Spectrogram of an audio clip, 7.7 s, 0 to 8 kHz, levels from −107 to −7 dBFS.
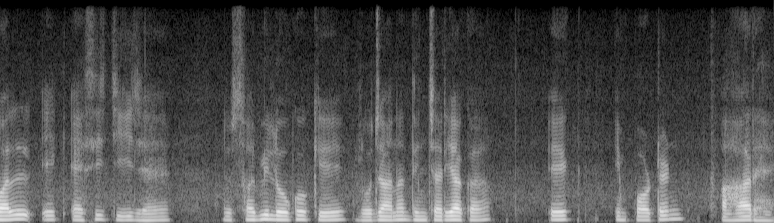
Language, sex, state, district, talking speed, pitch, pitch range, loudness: Hindi, male, Uttar Pradesh, Budaun, 125 wpm, 130 Hz, 125-140 Hz, -25 LUFS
